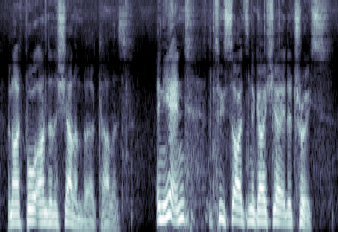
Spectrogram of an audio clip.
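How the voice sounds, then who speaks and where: Wry medieval mercenary leader for a game: husky, animated storyteller, very dry recording. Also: male voice, mid-range voice, no echo. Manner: colloquial, archaic turns of phrase, wry. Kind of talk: dramatic storytelling in a video game cutscene.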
